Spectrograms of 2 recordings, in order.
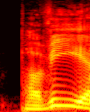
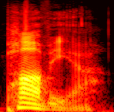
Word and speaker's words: Pavia: Note the stress is on the second syllable and it's pavey, not Pavia.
